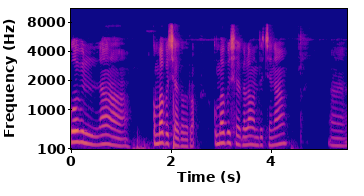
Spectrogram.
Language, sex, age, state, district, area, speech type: Tamil, female, 18-30, Tamil Nadu, Kallakurichi, rural, spontaneous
